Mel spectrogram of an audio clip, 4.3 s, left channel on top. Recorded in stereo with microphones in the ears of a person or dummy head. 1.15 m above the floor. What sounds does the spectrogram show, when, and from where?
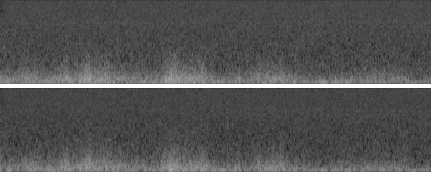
Only background noise.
